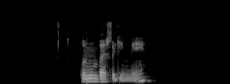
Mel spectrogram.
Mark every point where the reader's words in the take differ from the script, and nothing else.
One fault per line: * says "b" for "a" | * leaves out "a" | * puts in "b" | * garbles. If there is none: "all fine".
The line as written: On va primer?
all fine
